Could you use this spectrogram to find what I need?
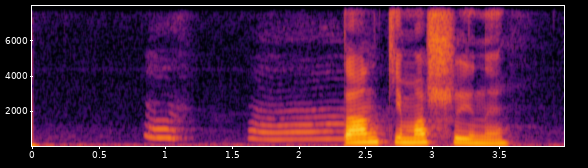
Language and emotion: Russian, neutral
